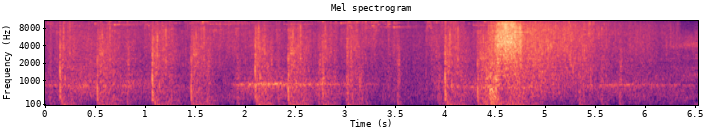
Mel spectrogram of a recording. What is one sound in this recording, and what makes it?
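Swords clash and strike in quick, sharp blows.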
